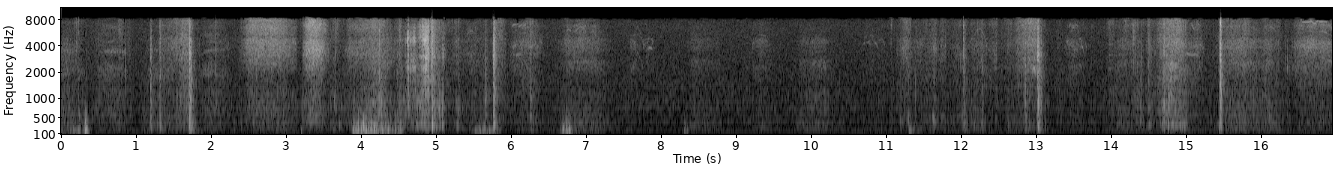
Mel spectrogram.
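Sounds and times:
plastic cases scraping and sliding: 3.7s - 5.9s, 14.0s - 16.3s.

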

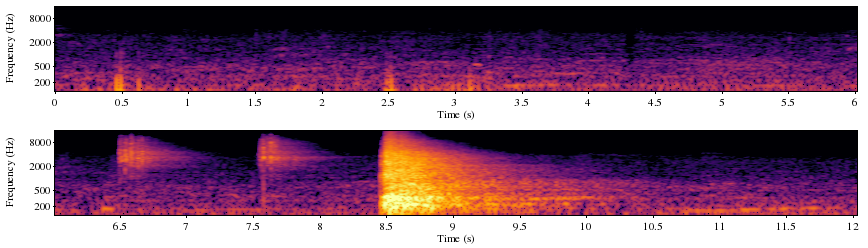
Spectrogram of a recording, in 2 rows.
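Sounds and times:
drum line unison hits: 8.5s - 10.2s.

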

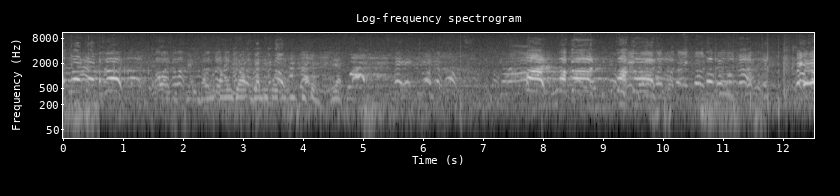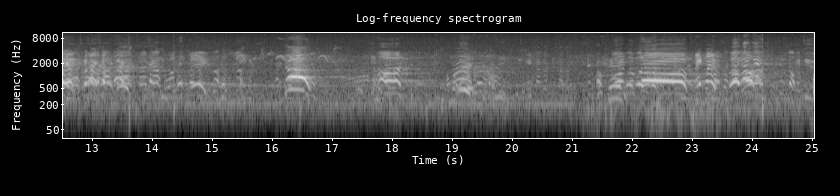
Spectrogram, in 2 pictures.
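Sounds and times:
players shouting calls: 0.0s - 25.0s.

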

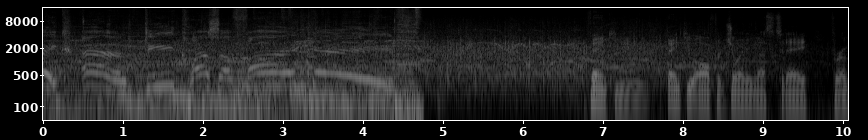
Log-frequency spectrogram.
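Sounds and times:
man speaking: 0.0s - 4.4s, 6.8s - 10.0s
audience applause: 0.0s - 10.0s.

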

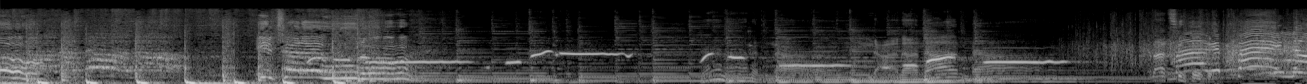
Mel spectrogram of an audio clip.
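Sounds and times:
acoustic guitar and band chords: 0.0s - 13.0s
whistled melody: 3.5s - 11.1s.

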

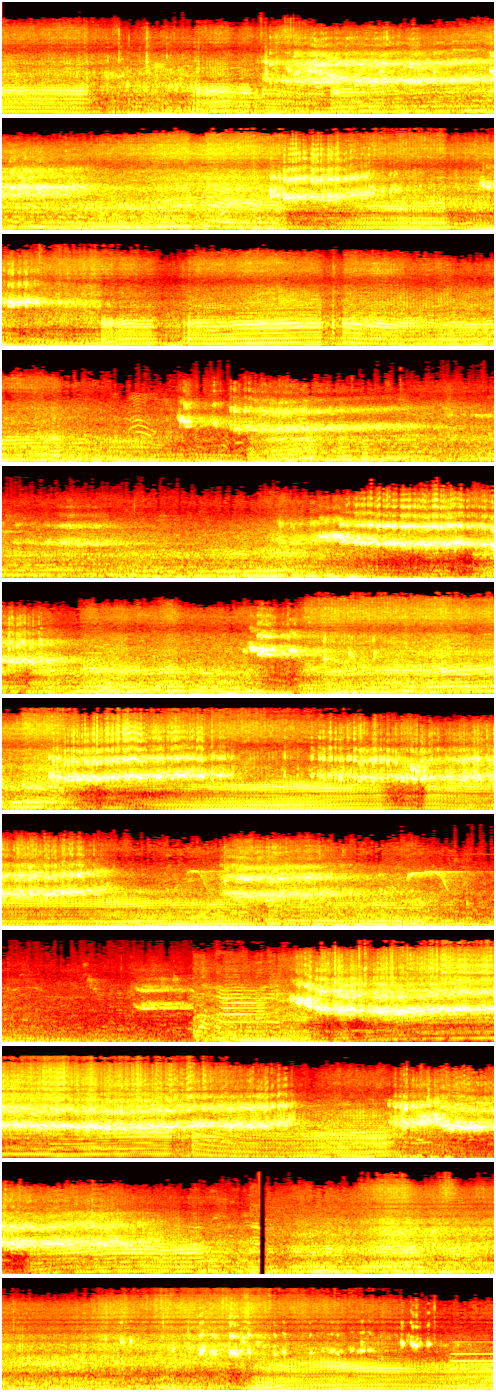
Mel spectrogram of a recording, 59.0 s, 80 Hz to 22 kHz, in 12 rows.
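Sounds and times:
tyres squealing: 1.0s - 6.0s, 29.8s - 39.2s, 40.2s - 47.4s, 48.1s - 50.8s, 54.4s - 58.6s
car engine revving hard: 1.8s - 15.6s, 27.6s - 38.7s, 42.2s - 59.0s.

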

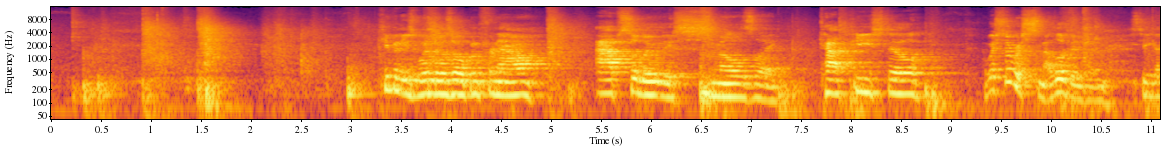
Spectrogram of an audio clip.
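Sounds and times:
footsteps on bare floor: 0.0s - 9.2s.

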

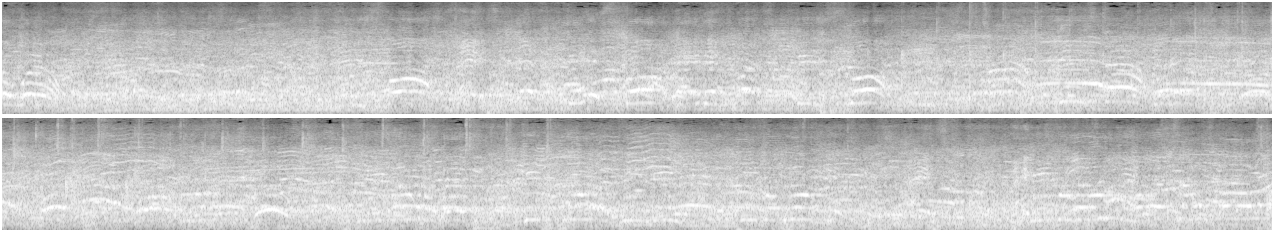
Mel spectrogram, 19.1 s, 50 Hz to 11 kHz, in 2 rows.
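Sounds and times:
crowd talking and shouting: 0.0s - 19.0s.

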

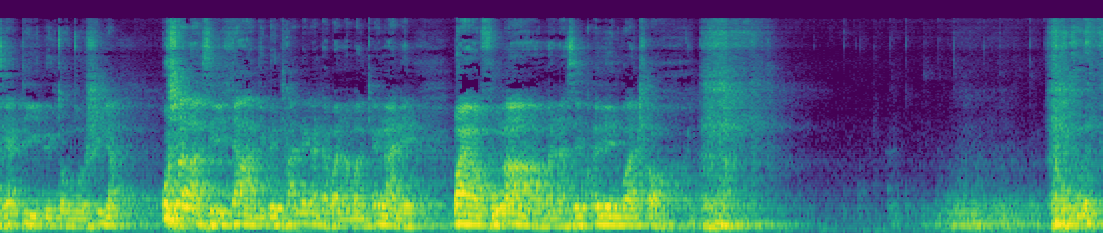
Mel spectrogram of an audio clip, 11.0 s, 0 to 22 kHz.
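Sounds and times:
person declaiming into microphone: 10.5s - 11.0s.

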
